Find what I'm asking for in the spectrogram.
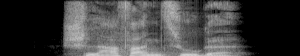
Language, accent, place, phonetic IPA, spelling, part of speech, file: German, Germany, Berlin, [ˈʃlaːfʔanˌt͡suːɡə], Schlafanzuge, noun, De-Schlafanzuge.ogg
- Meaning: dative of Schlafanzug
